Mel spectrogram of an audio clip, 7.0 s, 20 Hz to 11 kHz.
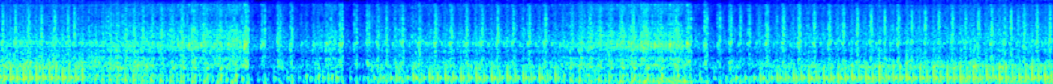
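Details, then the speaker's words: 1959 Briggs & Stratton 8 cu in 3 hp engine with 110 V electric start, running on old gas and needing a tune-up: single cylinder chugs but sags three times in seven seconds; uneven running, owner blames old fuel and tune. "it has old gas in it so it doesn't really run the greatest I need to tune it up but it runs okay"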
